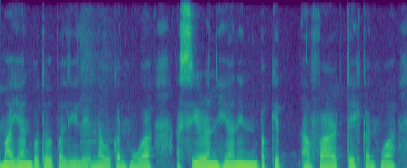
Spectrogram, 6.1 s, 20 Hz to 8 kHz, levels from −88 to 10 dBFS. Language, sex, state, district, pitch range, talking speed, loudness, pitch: Mizo, female, Mizoram, Aizawl, 155-170 Hz, 175 wpm, -17 LUFS, 160 Hz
